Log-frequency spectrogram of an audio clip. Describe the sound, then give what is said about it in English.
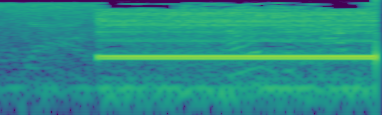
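After a brief moment of low room noise, the dial tone of a hotel room telephone, used to call Don Adams, switches on abruptly: a loud, steady, unbroken hum that holds at a constant pitch until the end. “We're using the phone in the hotel room now to call Don Adams.”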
